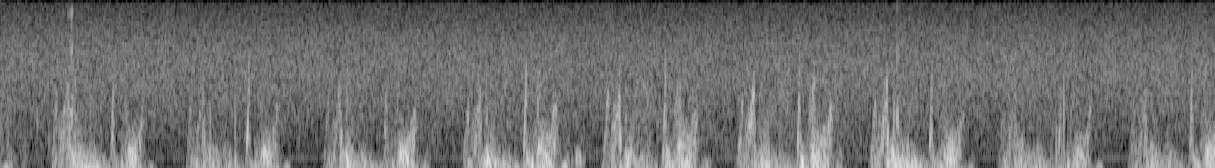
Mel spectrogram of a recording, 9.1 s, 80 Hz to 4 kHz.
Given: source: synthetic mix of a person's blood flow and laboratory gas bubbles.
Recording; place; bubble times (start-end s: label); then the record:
Doppler ultrasound of blood flow; precordium
0.25-0.64 s: bubbles
4.28-4.39 s: bubbles
6.65-6.86 s: bubbles
From the record:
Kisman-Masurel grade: 121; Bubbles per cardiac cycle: 1 to 2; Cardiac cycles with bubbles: 10 to 50%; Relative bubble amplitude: barely perceptible (0.100 to 0.250); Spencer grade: 2 (many but less than half of the cardiac periods contain bubble signals, singularly or in groups); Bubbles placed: only in the low amplitude regions of the cardiac cycle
